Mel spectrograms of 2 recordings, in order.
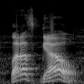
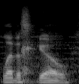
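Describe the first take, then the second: First: Higher, louder insistent plea. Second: Said in the usual way. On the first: A narrator's reading. Sari to captor Ahmed, demanding release, insistent. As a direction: insist on being released, voice raised. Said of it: "Sari insisted". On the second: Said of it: "Oh, sorry".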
